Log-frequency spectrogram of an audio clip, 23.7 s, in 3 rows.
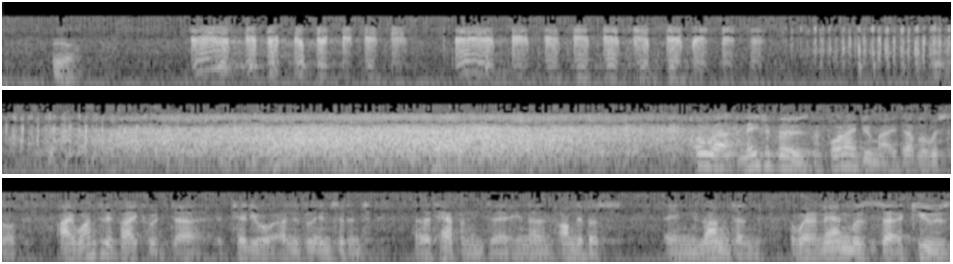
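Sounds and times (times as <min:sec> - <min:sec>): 
speech: 0:00.4 - 0:00.8, 0:01.6 - 0:02.8, 0:13.9 - 0:23.7
person imitating a duck: 0:01.6 - 0:08.2
laughter: 0:05.0 - 0:13.8.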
